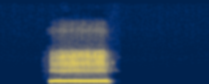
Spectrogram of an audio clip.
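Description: A man's drawn-out hesitation sound, "eh", held on one steady pitch for about half a second, starting about half a second in.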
